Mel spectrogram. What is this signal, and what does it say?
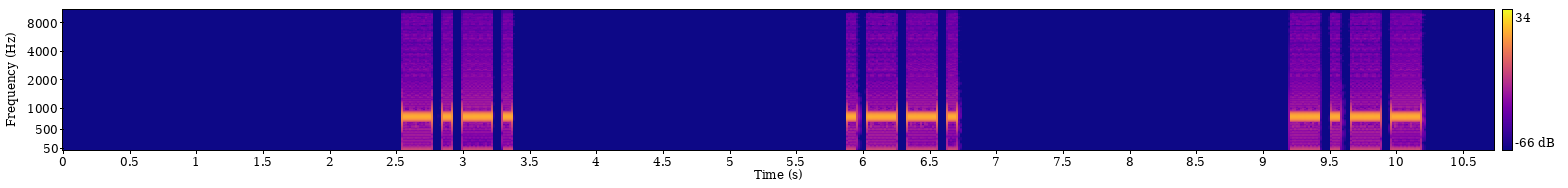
Morse code, heard as a keyed tone, about 16 wpm, spaced as for 3 wpm, 800 Hz. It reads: CPY
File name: (spaced) / QSOs Spaced-mp3s / WD0FBT 1 @5 sp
